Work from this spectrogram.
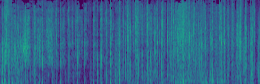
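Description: A hand-sized, partly full, green and white soft plastic resealable wet wipes pack is crinkled, squeezed and tapped with fingertips and nails in quick, aggressive bursts. The result is a dense, bright stream of sharp plastic crackles and clicks with almost no low end, each snap dying away at once.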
